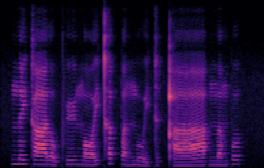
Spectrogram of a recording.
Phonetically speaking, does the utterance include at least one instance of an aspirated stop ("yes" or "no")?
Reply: yes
